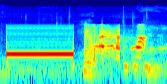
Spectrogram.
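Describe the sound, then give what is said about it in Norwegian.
A steady telephone line tone sounds as one long, buzzy beep lasting about a second while the caller waits for an answer. A person then starts talking. “Da er vi på linje. Så venter vi på svar.”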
